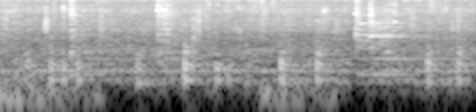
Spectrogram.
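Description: Small shrimp sizzle and fry in a hot pan in a home kitchen, a steady crackling hiss with occasional scraping stirs, close and clear with no voices.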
